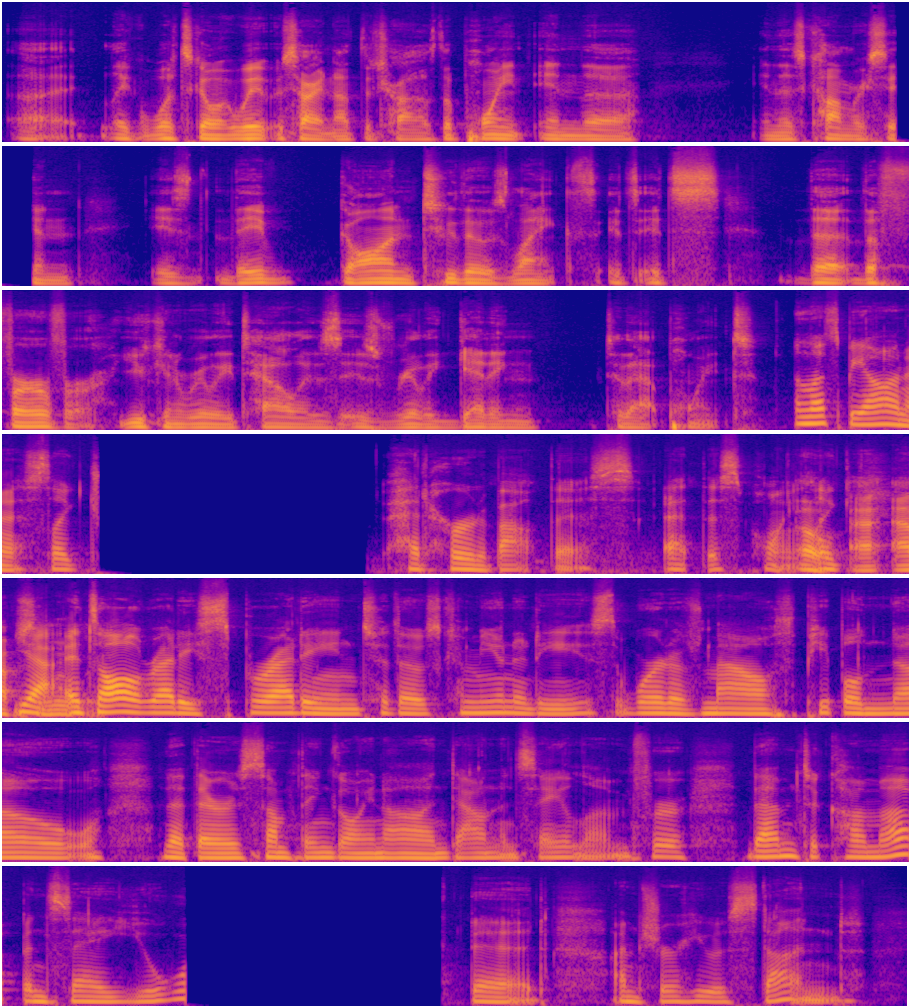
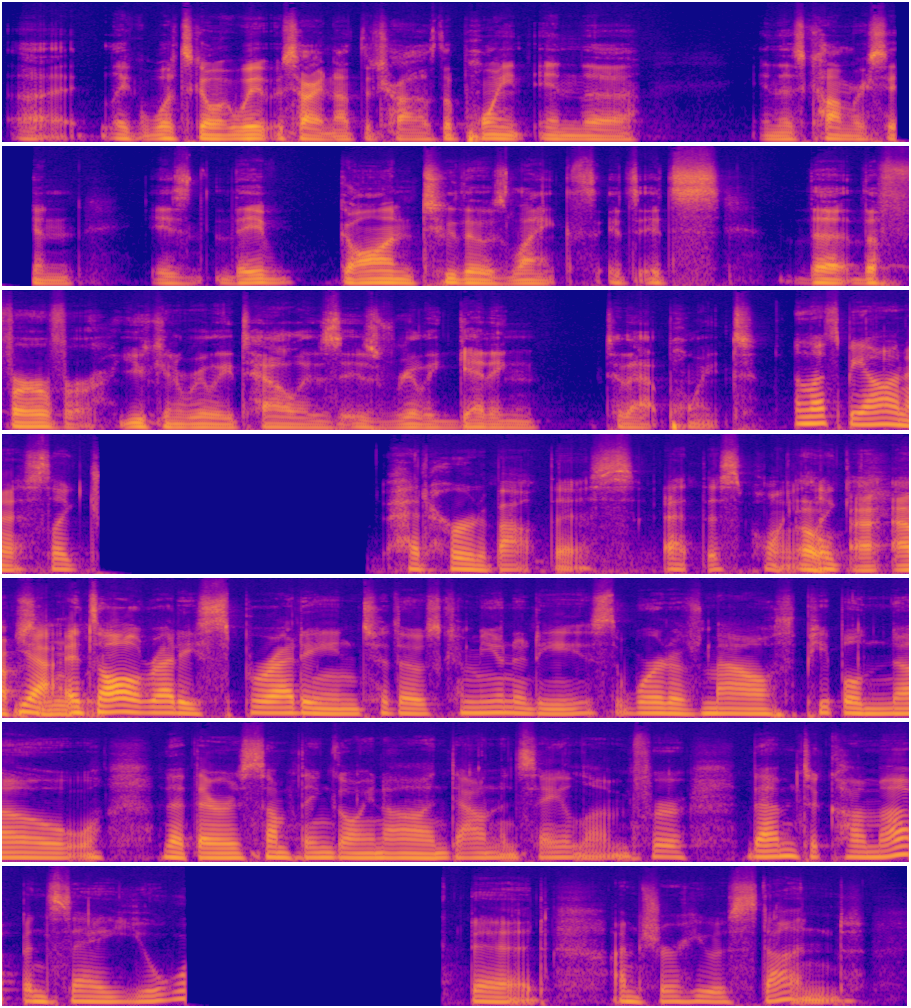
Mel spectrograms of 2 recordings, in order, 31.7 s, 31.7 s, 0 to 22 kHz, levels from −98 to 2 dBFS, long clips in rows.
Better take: neither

